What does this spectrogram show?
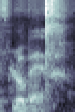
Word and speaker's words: Flaubert: Vai inventar o realismo na França, chama Gustavo Flober. Vou escrever o nome dele aqui no chat, caso alguém queira pesquisar depois. Gustavo escreve Flaubert, mas pronuncia Flobert.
